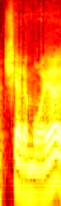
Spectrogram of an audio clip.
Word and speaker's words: cherimoya: It has a cousin called cherimoya, or cherimoya is how it's pronounced.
